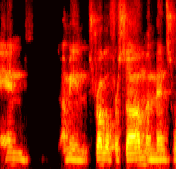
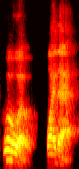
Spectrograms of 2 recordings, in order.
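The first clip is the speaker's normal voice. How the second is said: pulling someone up short, higher pitch; mock double-take, calling a halt; acted alarm; 5 semitones higher, 4 dB louder than usual. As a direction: stop them with a mild "hold on". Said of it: "stop and be like".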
